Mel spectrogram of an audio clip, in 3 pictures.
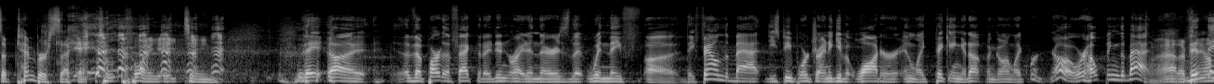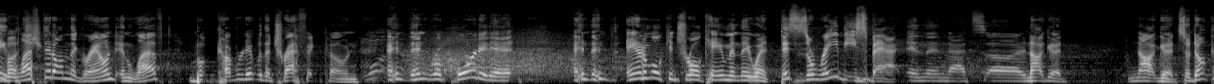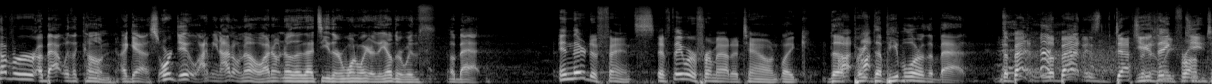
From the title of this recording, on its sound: Live at RTX 2022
